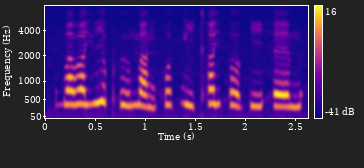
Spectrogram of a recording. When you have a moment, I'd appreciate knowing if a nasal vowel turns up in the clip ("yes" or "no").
no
